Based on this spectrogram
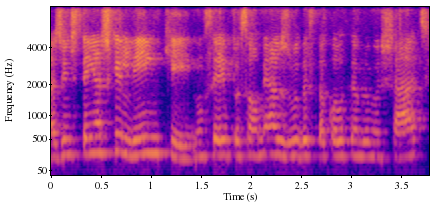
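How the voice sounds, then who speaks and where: Fairly high-pitched yet dark and mellow in tone, a woman's voice holds a monotone, flat intonation. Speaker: event host and founder of a collaboration organization. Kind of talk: closing remarks at online event. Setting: online video event.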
